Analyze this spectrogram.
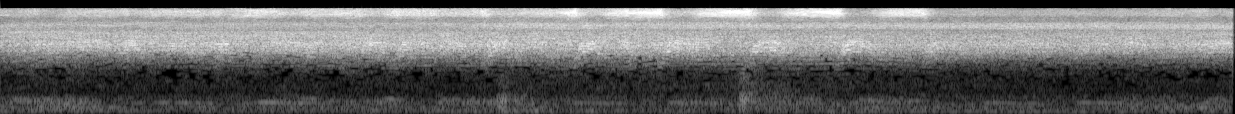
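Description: Cicadas fill the air with a steady, high-pitched electric buzz that barely wavers.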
